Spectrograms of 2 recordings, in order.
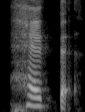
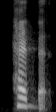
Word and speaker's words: head: at least one vowel syllables may have two vowels if they are a pair and one is silent such as uh head okay in head which is the silent syllable there a silent vowel sound there head a is silent very good very good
